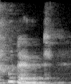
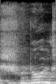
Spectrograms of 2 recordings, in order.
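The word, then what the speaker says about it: shouldn't: হ্যাঁ আমরা নেগেটিভ করবো শুডেন্ট এটা অনেকে ভুল করে সুডন্ট বলে এটা হবে সিম্পলি সুডেন্ট খুব ইজিলি উচ্চারণ করবেন আই শুডেন্ট রাইট আমার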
